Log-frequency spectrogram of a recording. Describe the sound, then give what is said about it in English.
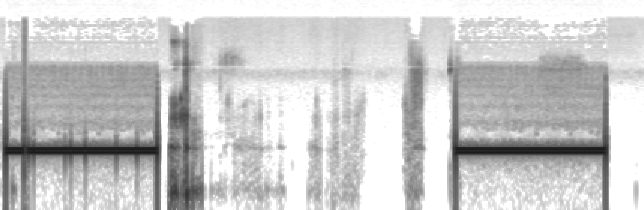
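A telephone dial tone sounds twice as a call is attempted. Each is a steady, unbroken hum lasting about two seconds, with a brief clatter and faint click in the quiet gap between them. “let's see if we can make a call now.”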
